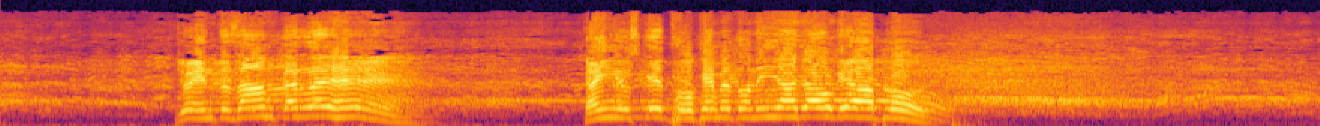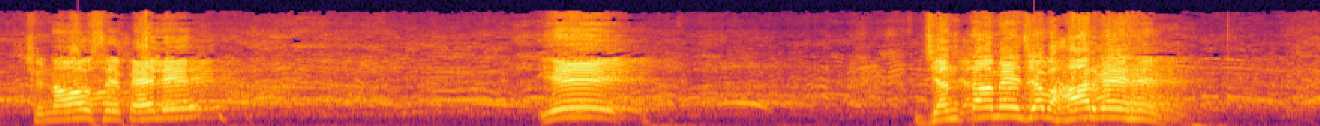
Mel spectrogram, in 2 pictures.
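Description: A large crowd cheers and murmurs in the background.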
